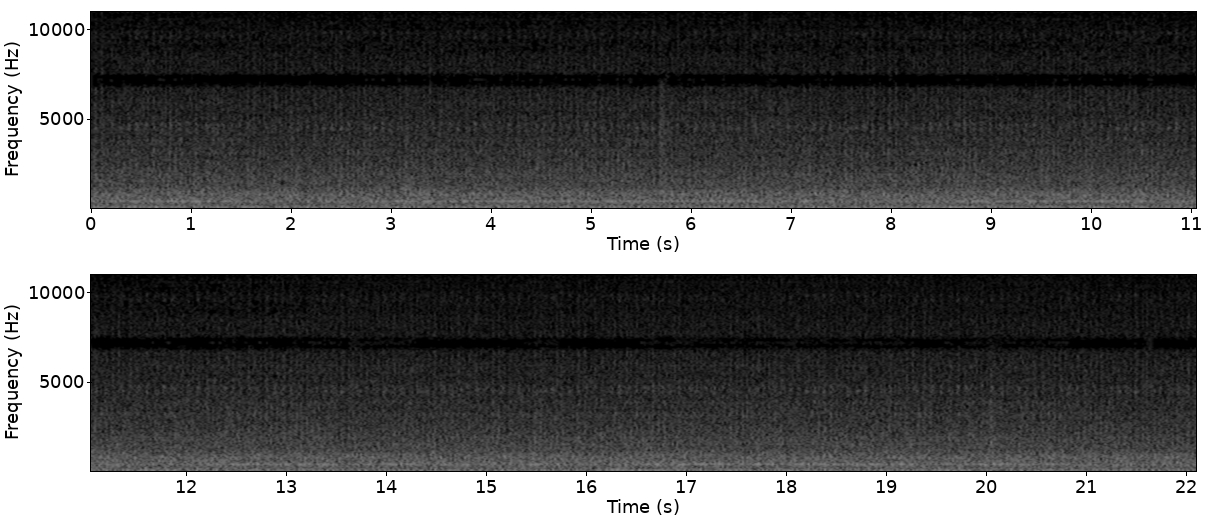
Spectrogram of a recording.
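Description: A tractor engine idles steadily.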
